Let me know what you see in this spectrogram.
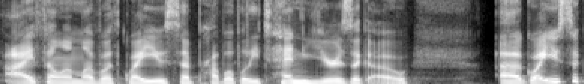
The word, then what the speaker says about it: guayusa: And you wanted, and I hope I'm saying it right, guayusa? Did I say that right? – Guayusa. – You wanted guayusa.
